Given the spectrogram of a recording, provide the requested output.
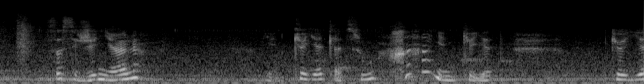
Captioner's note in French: rire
